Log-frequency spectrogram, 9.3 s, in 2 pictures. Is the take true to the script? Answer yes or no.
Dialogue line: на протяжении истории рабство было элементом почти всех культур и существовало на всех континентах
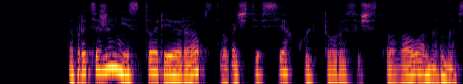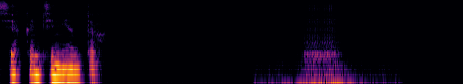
no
